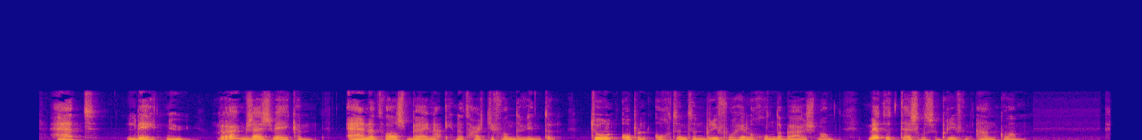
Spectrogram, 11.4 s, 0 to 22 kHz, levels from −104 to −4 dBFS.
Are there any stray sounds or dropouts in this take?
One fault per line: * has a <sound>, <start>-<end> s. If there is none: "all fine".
all fine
